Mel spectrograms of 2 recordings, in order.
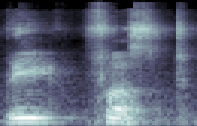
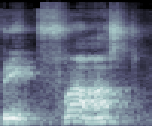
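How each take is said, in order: First: The second syllable has a reduced 'fust' sound. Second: The second syllable sounds like 'fast'. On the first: The speaker calls it right. "It's ब्रेक फर्स्ट" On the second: The speaker calls it wrong. "It's not ब्रेकफास्ट"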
